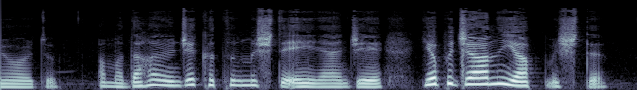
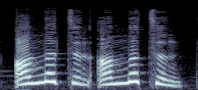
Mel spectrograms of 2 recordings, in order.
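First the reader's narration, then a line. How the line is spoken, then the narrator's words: Shouted together. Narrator (Turkish): diye bağırdılar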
